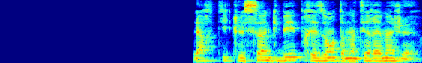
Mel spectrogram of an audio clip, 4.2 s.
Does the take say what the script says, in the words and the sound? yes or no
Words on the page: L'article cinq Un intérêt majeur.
no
